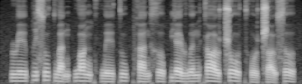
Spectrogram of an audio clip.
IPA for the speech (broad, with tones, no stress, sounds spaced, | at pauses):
ɻ e˨˦ ɪ̯ p i˥˨ s u˥˨ t̪ w a̰˨˩ n p w ɑ˥˨ ŋ kʰ w e˨˦ ɪ̯ t̪ u˦ pʰ a˨˦ n x ɤ˨˦ p j ɛ˥˨ ɻ w ə˦ n k ɑ˥˨ ʊ̯ ʈ͡ʂ o˥˨ ʊ̯ t̪ʰ o˩ ʊ̯ ʈ͡ʂ ɑ̰˨˩ ʊ̯ s ɤ˥˨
